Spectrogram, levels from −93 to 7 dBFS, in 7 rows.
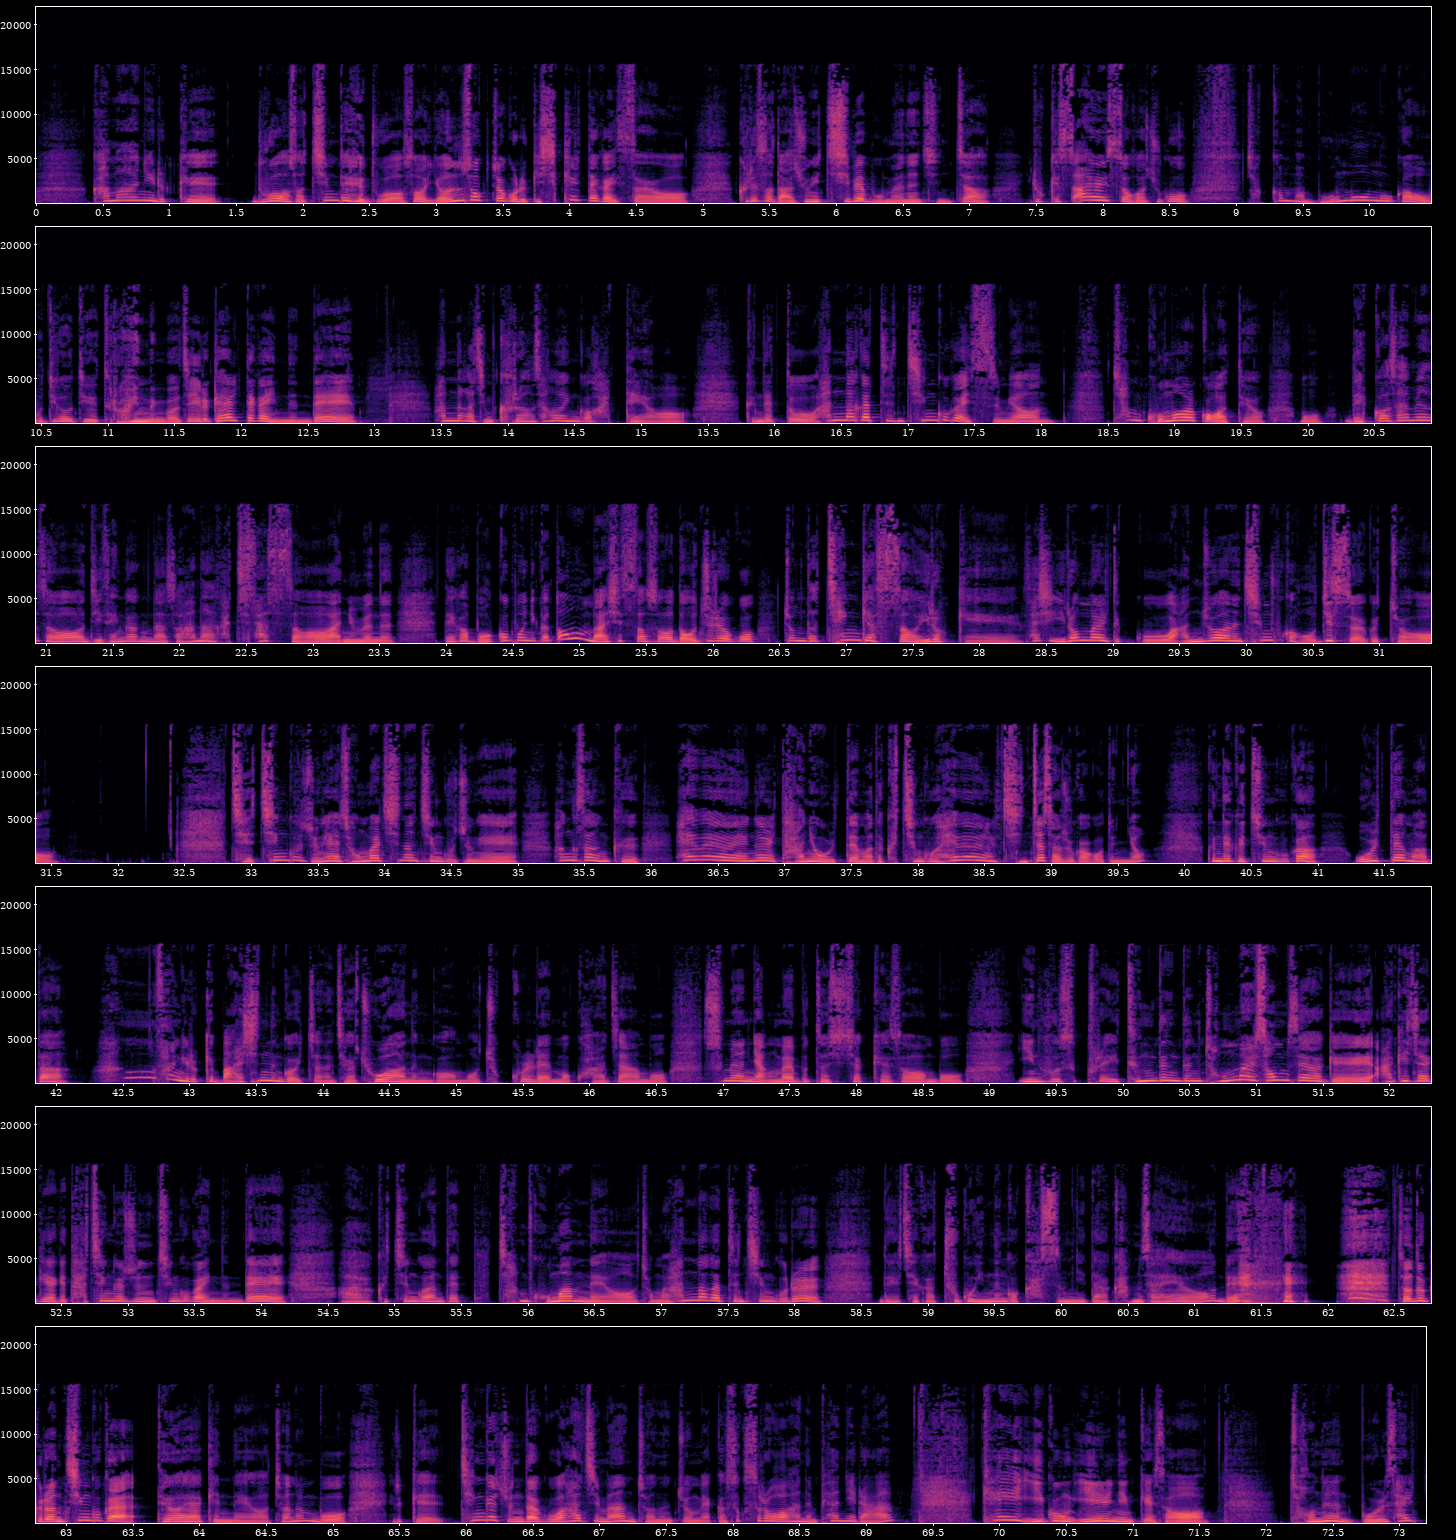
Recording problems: none

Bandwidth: 15.5 kHz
